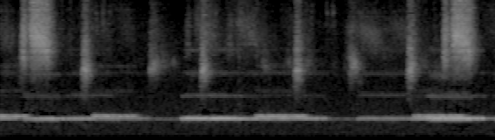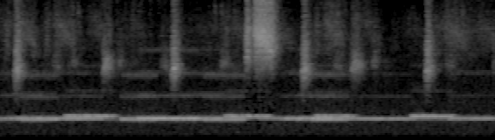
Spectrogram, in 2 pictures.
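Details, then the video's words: Night chorus of crickets in Bulgarian grass on a warm summer night: continuous high-pitched trilling in pulsing bursts of a second or two, overlapping callers, and faint ticking accents above, no other sounds. "Cricket Sounds - Crickets Chirping at Night"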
